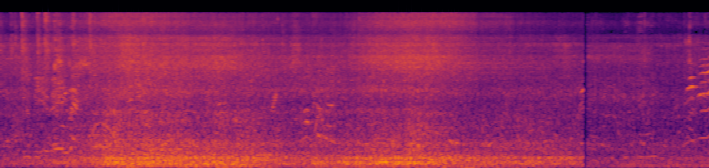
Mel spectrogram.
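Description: Steel launched roller coaster train running along its track overhead, a loud low rumble that builds over the first couple of seconds, holds, and cuts off abruptly near the end.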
